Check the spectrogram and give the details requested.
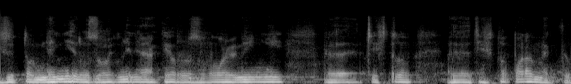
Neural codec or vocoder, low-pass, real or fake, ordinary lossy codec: codec, 24 kHz, 1.5 kbps, HILCodec; 9.9 kHz; fake; AAC, 64 kbps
